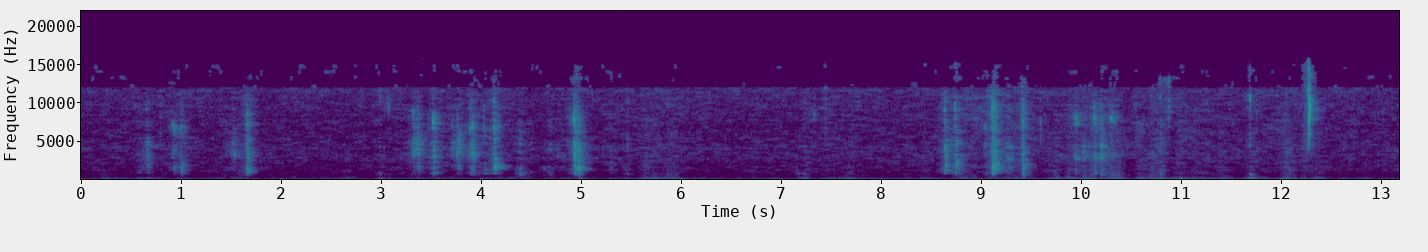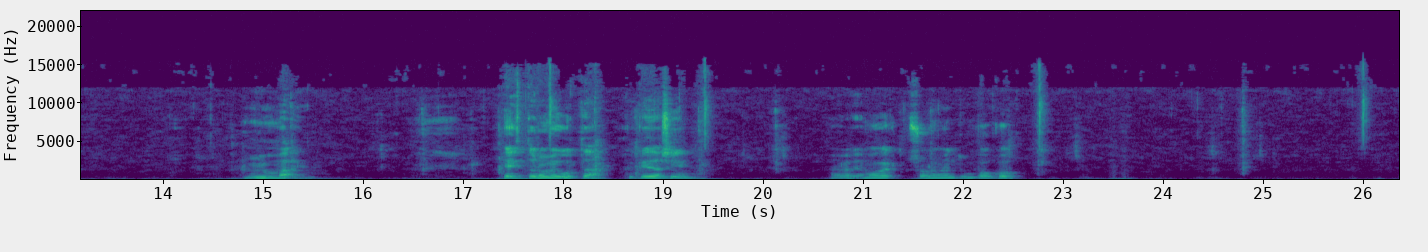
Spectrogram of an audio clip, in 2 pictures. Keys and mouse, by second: 1.6 alt+s, 3.1 click, 3.4 ctrl+z, 7.4 click, 7.5-8.9 middle drag, 9.3 Tab, 9.3-10.8 middle drag, 10.0 a, 10.8-12.4 drag, 12.4-17.6 middle drag, 15.2 Tab, 17.6 right click, 17.9-19.0 ctrl+middle drag, 18.6 1, 19.0 right click, 19.2 shift+right click, 19.5-21.3 middle drag, 20.2 g, 21.3 click, 21.4 shift+middle click, 22.3 right click, 22.5 shift+right click, 22.8-24.1 middle drag, 23.1 g, 24.1 click, 24.3 right click, 24.6 shift+right click, 24.9 g, 25.9 click, 26.1-26.3 middle drag.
